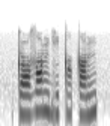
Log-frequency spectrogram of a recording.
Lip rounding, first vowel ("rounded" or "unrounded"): rounded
